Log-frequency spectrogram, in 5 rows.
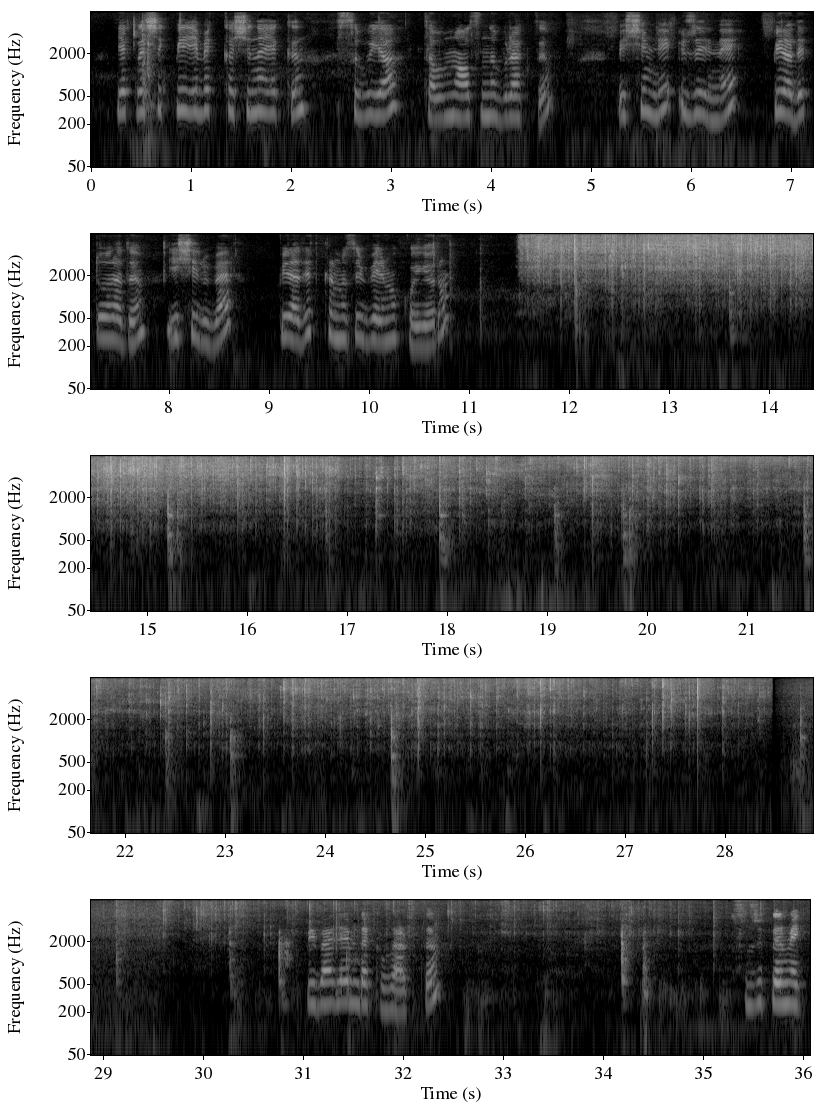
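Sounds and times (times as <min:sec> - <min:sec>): wooden spatula scraping a pan: 0:11.5 - 0:27.9, 0:28.6 - 0:35.5
peppers sizzling in hot oil: 0:11.5 - 0:36.0.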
